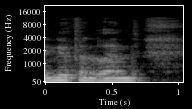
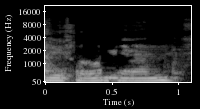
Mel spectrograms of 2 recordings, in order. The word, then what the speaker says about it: Newfoundland: Well, we would never say Newfoundland. We would say Newfoundland. We wouldn't even pronounce the D on the end of the name.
